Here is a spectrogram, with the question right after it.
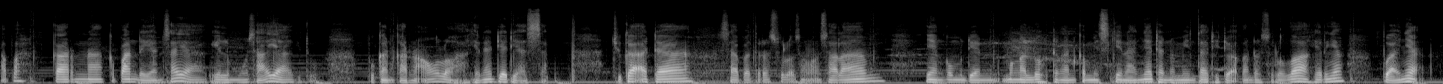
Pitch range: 100-115 Hz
